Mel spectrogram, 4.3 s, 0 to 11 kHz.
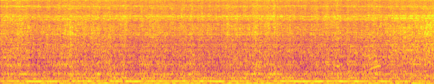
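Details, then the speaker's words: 1999 Chaparral 1930 SS boat MerCruiser V8 idling in neutral: deep steady low burble with even beat, no misses or knocks; idle dead on the specified 650 rpm; normal idle. "Let's see where we're idling at right now. Dude, that's dead on. That is dead on, man."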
